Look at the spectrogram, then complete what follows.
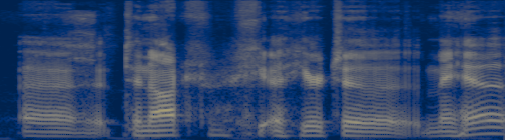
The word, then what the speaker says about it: Tenoch Huerta: And Tenoch Huerta as Namor, probably butchered that pronunciation, but I just let Edgar say it.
